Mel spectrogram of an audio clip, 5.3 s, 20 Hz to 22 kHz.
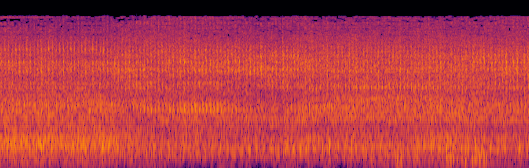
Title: Стук на холодную 1.8 tsi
